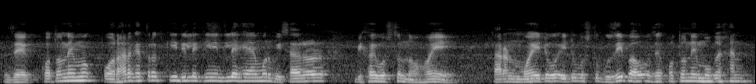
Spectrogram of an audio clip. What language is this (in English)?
Assamese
